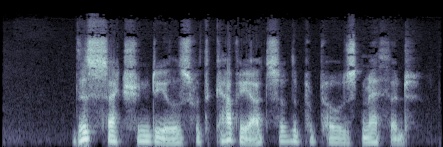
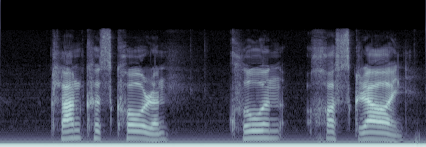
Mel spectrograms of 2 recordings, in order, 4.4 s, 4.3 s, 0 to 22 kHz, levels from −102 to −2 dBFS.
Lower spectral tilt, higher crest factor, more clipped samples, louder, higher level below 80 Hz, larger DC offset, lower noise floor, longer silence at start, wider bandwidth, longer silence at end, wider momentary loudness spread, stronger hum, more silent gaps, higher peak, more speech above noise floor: about the same, -3.5 dB/octave vs -3.5 dB/octave; about the same, 20 dB vs 22 dB; neither; first, -20 LUFS vs -28 LUFS; first, -48 dBFS vs -58 dBFS; second, under 0.1% vs 10%; about the same, -64 dBFS vs -63 dBFS; first, 0.75 s vs 0.5 s; first, 15.5 kHz vs 11 kHz; first, 0.25 s vs 0 s; second, 14 LU vs 20 LU; neither; neither; first, -4 dBFS vs -8 dBFS; first, 43 dB vs 35 dB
